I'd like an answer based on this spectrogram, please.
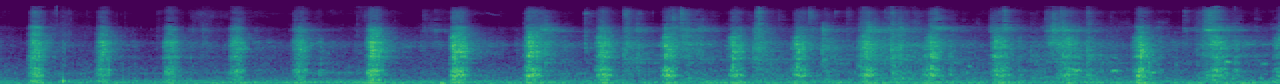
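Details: XL American Bully pitbull on a heavy-duty spring pole during a muscle-building workout, panting hard in rapid, breathy bursts roughly twice a second, with steady low rumbling behind.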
